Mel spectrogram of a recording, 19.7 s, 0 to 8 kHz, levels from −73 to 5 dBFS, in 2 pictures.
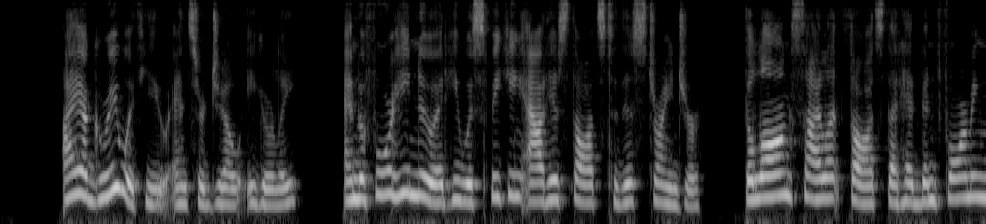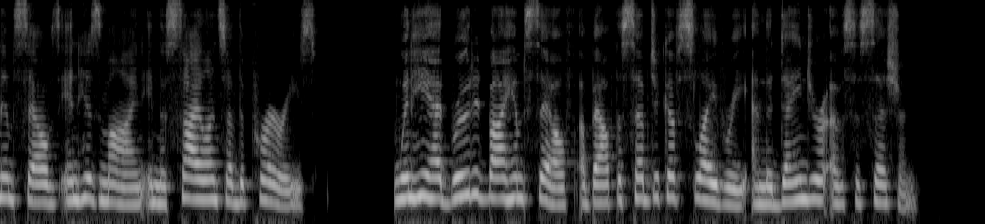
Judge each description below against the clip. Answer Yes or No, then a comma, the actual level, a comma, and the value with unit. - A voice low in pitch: No, high, 220 Hz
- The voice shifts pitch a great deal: No, average, 3.9 semitones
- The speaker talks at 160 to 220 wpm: Yes, average, 165 wpm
